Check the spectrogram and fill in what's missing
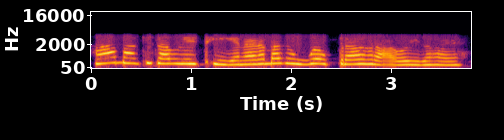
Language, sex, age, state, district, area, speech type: Dogri, female, 18-30, Jammu and Kashmir, Udhampur, rural, conversation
